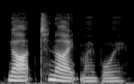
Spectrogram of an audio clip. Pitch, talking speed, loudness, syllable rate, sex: 165 Hz, 180 wpm, -18 LUFS, 4.3 syllables/s, female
